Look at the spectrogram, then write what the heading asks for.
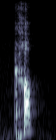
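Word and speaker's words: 咳: So, for example, in the Cantonese pronunciation of the Chinese character, this is cup, up, cup, which means cough.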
